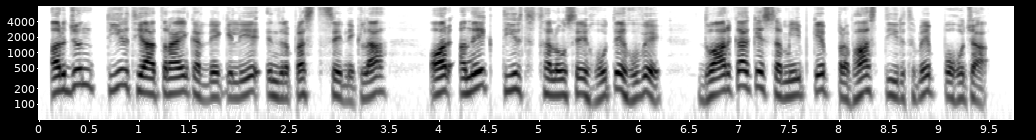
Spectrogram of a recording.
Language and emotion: Hindi, neutral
